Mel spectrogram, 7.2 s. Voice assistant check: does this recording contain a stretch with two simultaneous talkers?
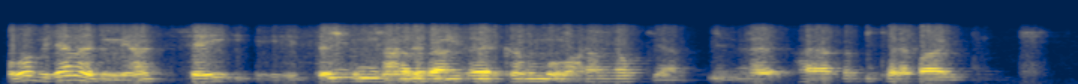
Yes, from 2.1 s

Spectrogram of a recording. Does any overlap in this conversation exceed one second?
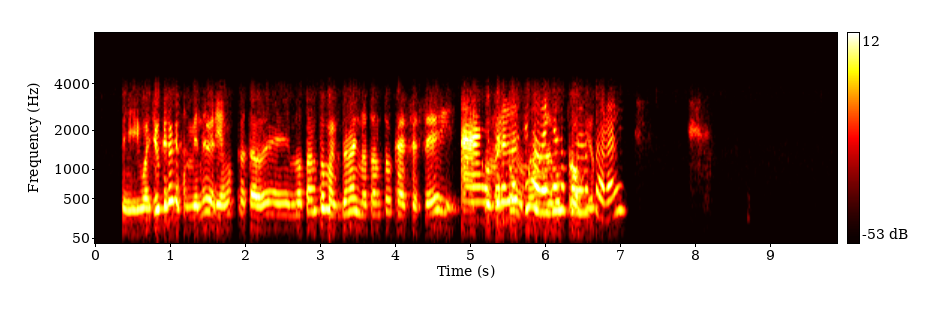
Yes, from 4.9 s

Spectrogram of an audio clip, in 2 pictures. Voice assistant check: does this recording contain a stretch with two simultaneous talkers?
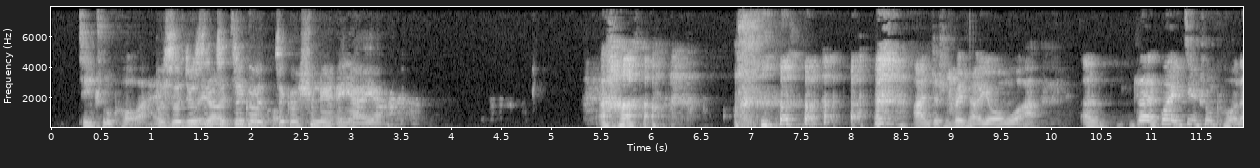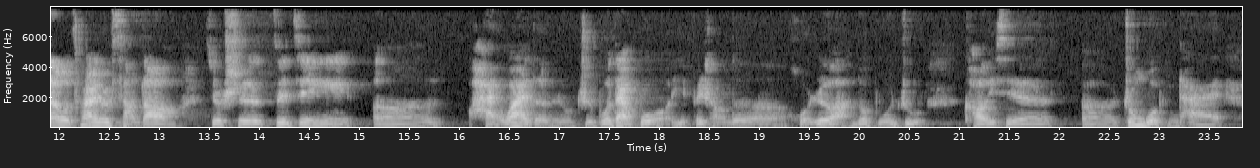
Yes, from 1.0 s

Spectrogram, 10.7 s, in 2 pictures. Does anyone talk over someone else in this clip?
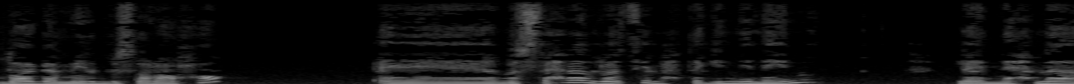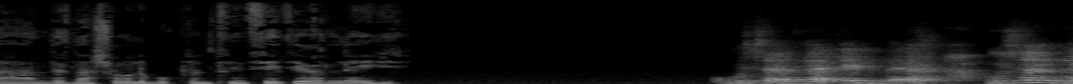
No

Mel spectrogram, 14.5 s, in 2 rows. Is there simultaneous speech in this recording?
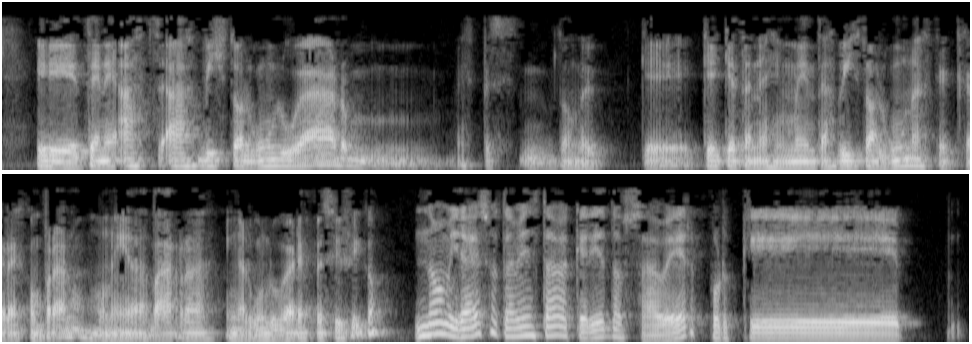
No

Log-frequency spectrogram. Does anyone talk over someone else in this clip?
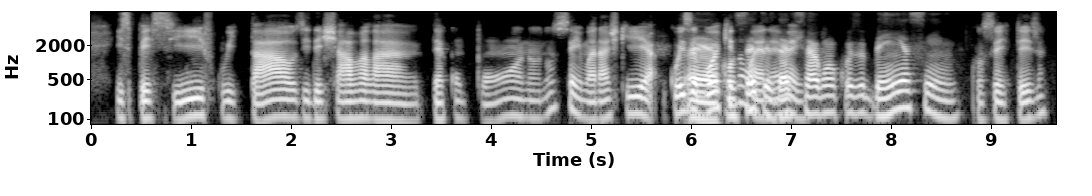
Yes, from 5.9 s

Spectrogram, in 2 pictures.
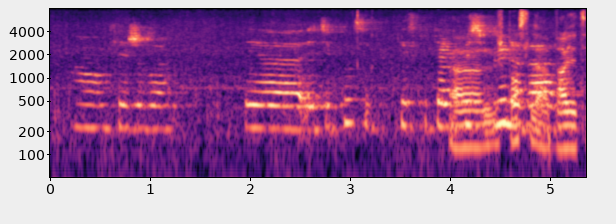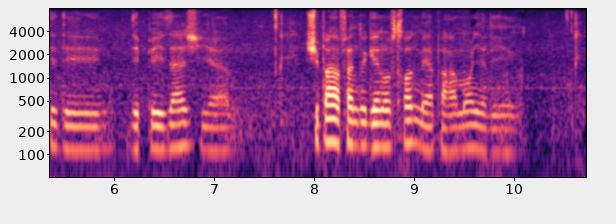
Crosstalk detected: Yes, from 4.0 s

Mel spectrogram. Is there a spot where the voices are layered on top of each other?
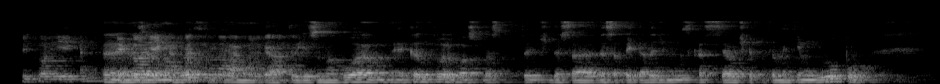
Yes, from 1.0 s

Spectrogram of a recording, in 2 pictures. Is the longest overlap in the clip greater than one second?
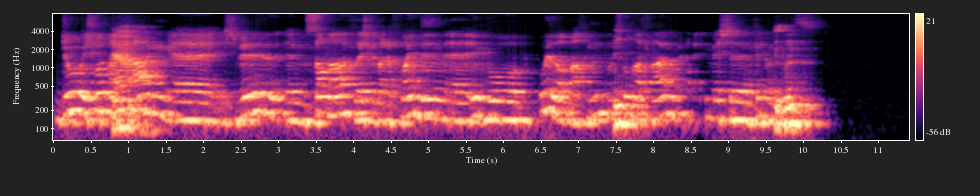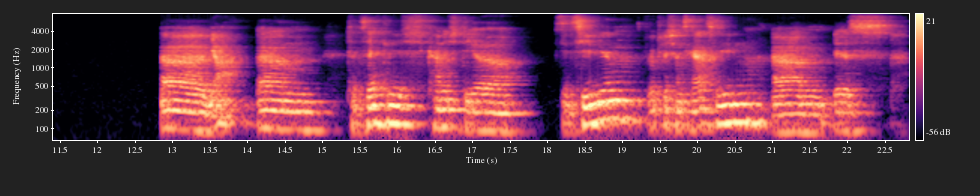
No

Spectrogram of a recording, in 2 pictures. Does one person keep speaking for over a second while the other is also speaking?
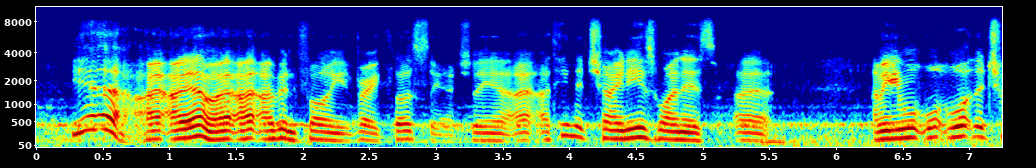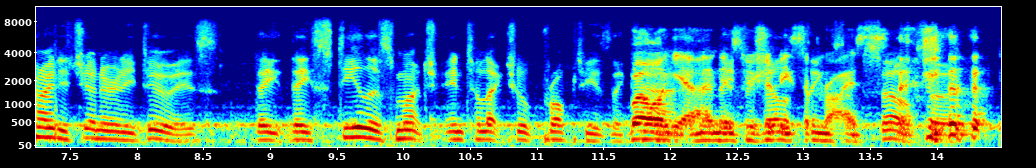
Yes, from 11.7 s

